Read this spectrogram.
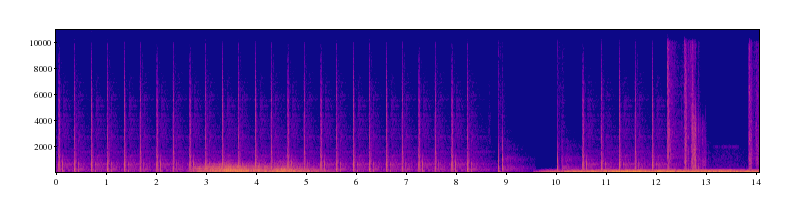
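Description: Quick footsteps run steadily on a hard stone floor.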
